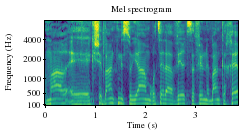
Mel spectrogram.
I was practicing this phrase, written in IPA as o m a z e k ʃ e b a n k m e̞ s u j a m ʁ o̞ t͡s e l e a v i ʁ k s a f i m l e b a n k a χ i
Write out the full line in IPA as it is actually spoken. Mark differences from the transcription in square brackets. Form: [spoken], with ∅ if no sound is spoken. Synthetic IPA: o m a [ʁ] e k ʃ e b a n k m e̞ s u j a m ʁ o̞ t͡s e l e a v i ʁ k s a f i m l e b a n k a χ [e]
